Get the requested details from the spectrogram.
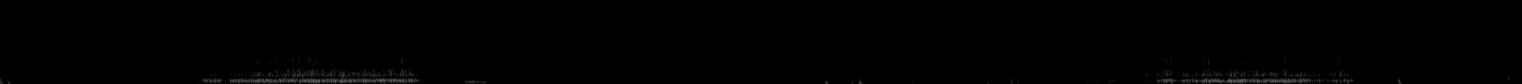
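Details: American Bulldog rescue dog, recently rehomed after three years in kennels, asleep in a quiet room: two long, low, rumbling snores about ten seconds apart; snoring.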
